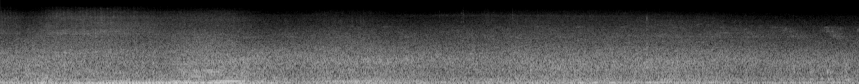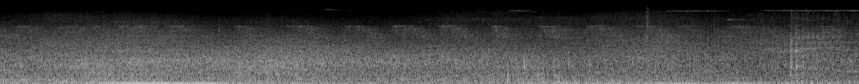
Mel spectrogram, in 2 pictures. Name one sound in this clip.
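Car traffic rumbles steadily past, close by outdoors.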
